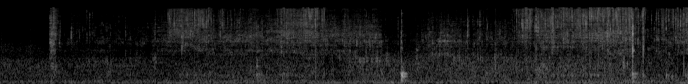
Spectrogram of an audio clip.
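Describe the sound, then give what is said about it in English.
Water runs from a tap that supplies drinking water only, not water for ablutions, in a steady, hissing trickle that swells and ebbs, with a few faint clicks and knocks along the way; fairly quiet, no talking. “Yeah, this drink is water. Drinking water, yeah.”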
